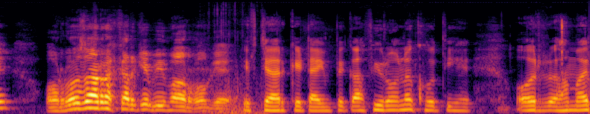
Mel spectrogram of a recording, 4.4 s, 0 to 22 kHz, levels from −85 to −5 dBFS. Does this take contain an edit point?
yes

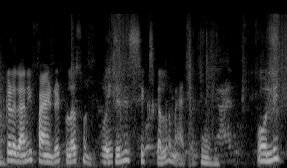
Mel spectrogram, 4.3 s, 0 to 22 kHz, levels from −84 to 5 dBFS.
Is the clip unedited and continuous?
no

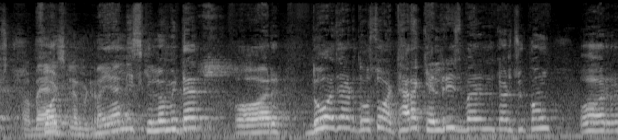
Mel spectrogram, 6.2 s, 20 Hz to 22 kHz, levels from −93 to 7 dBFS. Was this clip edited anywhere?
no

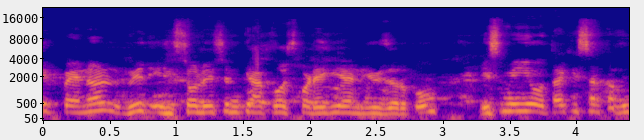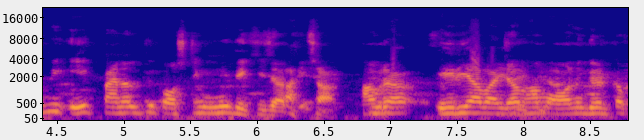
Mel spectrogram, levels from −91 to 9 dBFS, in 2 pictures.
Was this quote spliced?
no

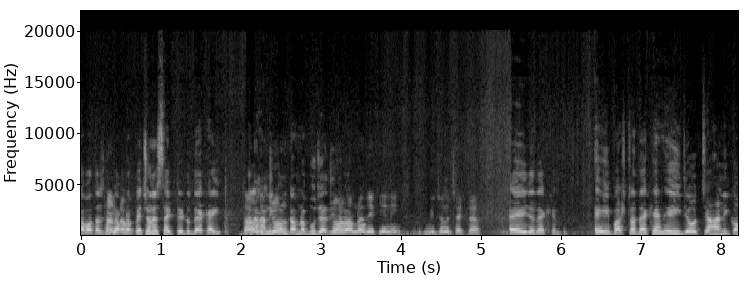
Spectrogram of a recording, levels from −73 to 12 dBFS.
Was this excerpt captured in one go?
yes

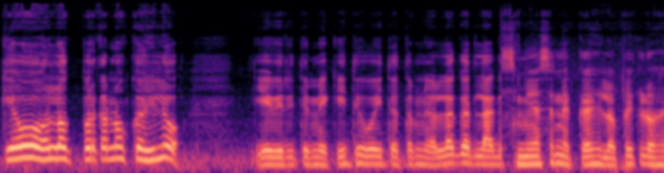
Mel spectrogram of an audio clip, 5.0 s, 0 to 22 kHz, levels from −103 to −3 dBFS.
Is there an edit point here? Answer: yes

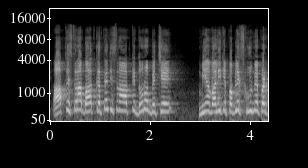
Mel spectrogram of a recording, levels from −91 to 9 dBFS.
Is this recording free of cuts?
yes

